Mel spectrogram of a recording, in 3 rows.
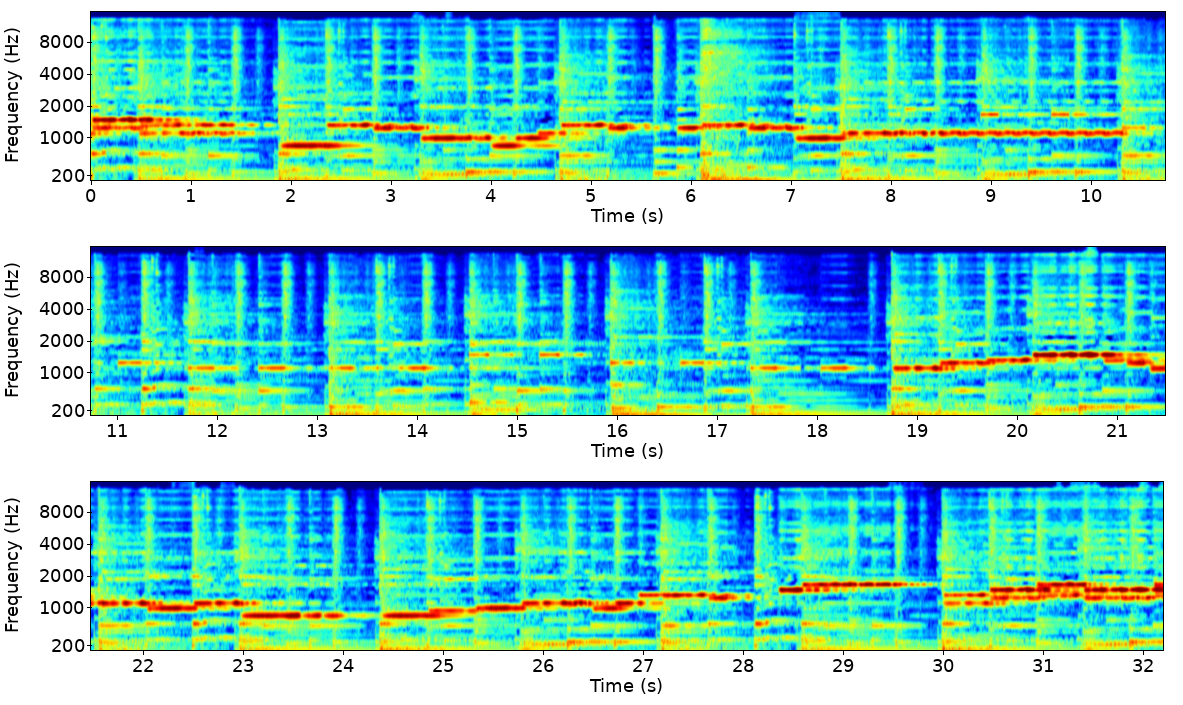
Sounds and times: Exciting music: 0.0s - 32.2s.

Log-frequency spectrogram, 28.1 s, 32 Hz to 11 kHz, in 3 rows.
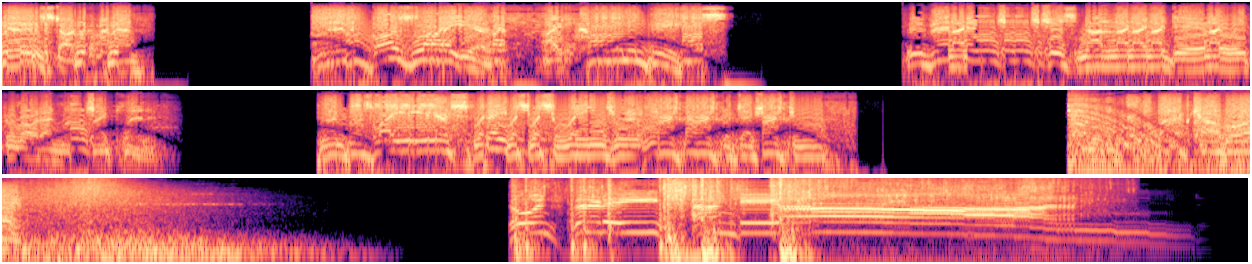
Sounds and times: Speech: 0.0s - 1.2s, 2.3s - 5.5s, 6.8s - 10.8s, 11.8s - 15.7s, 17.4s - 18.9s, 22.5s - 27.8s.

